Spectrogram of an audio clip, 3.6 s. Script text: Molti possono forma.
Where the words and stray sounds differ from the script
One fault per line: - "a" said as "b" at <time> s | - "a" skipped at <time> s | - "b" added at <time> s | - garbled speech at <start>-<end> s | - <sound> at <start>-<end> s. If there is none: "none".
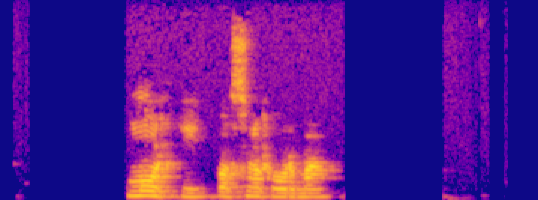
none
